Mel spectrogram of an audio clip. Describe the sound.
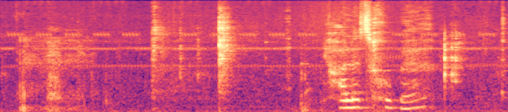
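A kebab dish is held out and handled, giving a few light clinks and scrapes of plate and cutlery, with a soft voice briefly murmuring between the clatters.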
